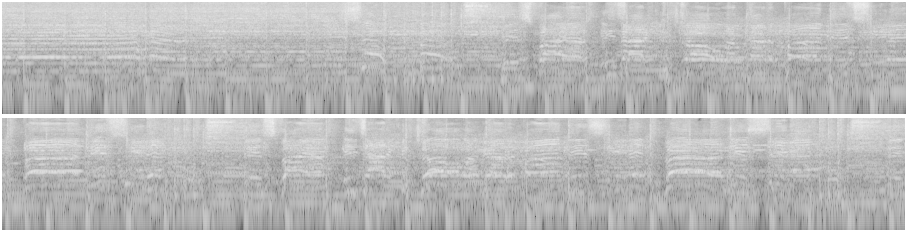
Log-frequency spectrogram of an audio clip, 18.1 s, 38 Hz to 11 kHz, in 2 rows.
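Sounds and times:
person singing: 0:00.0 - 0:02.3, 0:03.3 - 0:10.8
live rock band playing: 0:00.0 - 0:18.0.

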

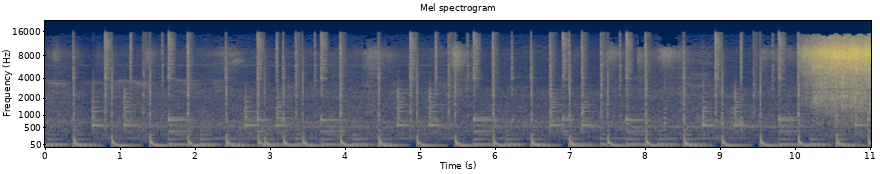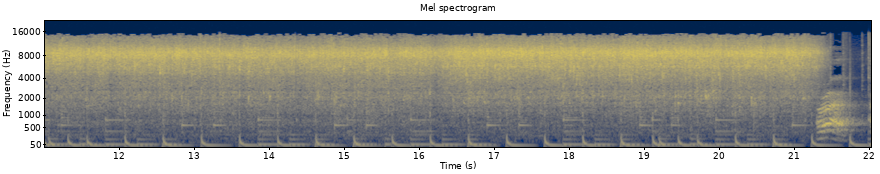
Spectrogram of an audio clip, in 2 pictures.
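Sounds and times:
musical beat: 0:00.0 - 0:22.0
fish sizzling in frying pan: 0:10.1 - 0:21.3.

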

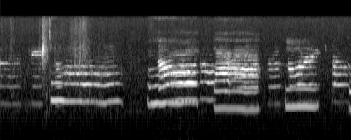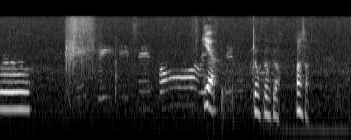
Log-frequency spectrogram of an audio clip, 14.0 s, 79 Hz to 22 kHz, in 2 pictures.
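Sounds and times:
high voice singing long notes: 0:01.0 - 0:07.7.

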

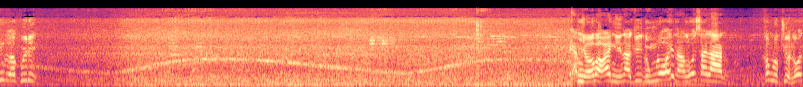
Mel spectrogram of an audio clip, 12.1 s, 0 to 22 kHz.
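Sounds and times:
siren wailing: 0:00.0 - 0:08.9.

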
